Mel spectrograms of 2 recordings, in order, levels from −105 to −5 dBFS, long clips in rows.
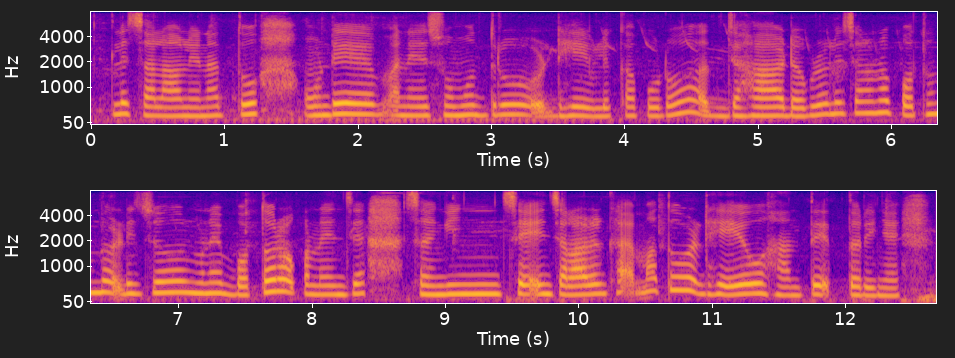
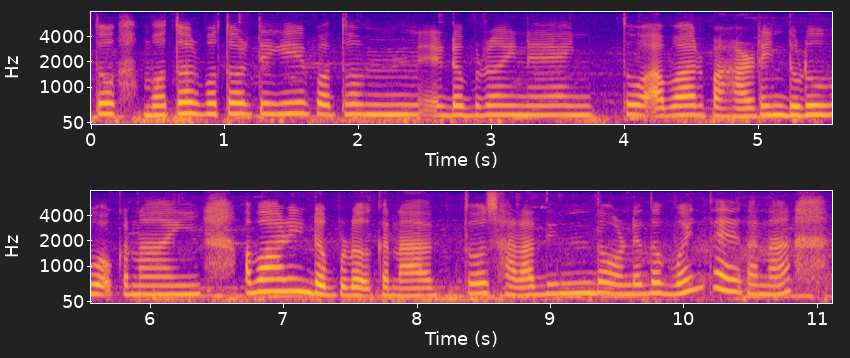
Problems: constant background noise, background conversations at intervals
